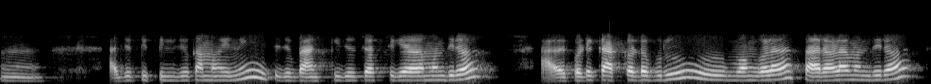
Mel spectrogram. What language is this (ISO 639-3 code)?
ori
